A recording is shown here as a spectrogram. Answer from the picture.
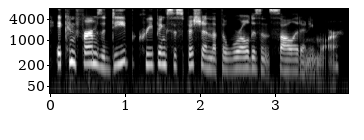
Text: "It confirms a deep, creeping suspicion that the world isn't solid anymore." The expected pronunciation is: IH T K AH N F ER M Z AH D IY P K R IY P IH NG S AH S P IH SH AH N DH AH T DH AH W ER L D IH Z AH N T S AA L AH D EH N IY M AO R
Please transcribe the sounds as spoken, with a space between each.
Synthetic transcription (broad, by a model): IH T K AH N F ER M Z AH D IY P K R IY P IH NG S AH S P IH SH AH N DH AH T DH AH W ER L D IH Z AH N T S AA L AH D EH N IY M AO R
